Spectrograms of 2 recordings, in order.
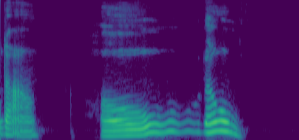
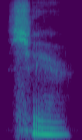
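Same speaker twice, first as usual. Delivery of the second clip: whisper; 13 dB quieter than usual. Real, not acted. Muttering at screen share.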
